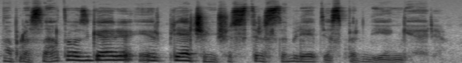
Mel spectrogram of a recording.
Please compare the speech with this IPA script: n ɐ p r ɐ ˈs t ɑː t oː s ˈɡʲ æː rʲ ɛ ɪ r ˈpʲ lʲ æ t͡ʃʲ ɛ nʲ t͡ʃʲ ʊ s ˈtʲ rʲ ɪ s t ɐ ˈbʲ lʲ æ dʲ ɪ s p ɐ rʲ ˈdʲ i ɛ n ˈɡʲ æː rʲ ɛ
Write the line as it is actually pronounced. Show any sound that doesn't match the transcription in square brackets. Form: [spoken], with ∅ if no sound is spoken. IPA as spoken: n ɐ p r ɐ ˈs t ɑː t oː s ˈɡʲ æː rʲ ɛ ɪ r ˈpʲ lʲ æ t͡ʃʲ ɛ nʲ t͡ʃʲ ʊ s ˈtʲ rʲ ɪ s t ɐ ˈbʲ lʲ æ [tʲ] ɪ s p ɐ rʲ ˈdʲ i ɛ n ˈɡʲ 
